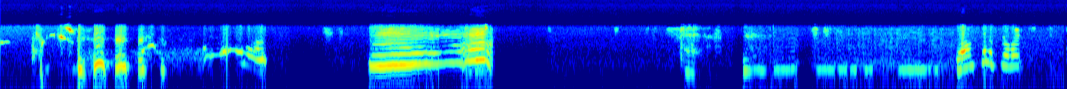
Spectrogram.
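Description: Two pet birds, reacting to a voice saying hi from a phone, chirp and whistle in quick bursts, then let out a loud, sustained harmonic squawk, followed by raspy, buzzy chattering and a few sharp rising calls at the end.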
